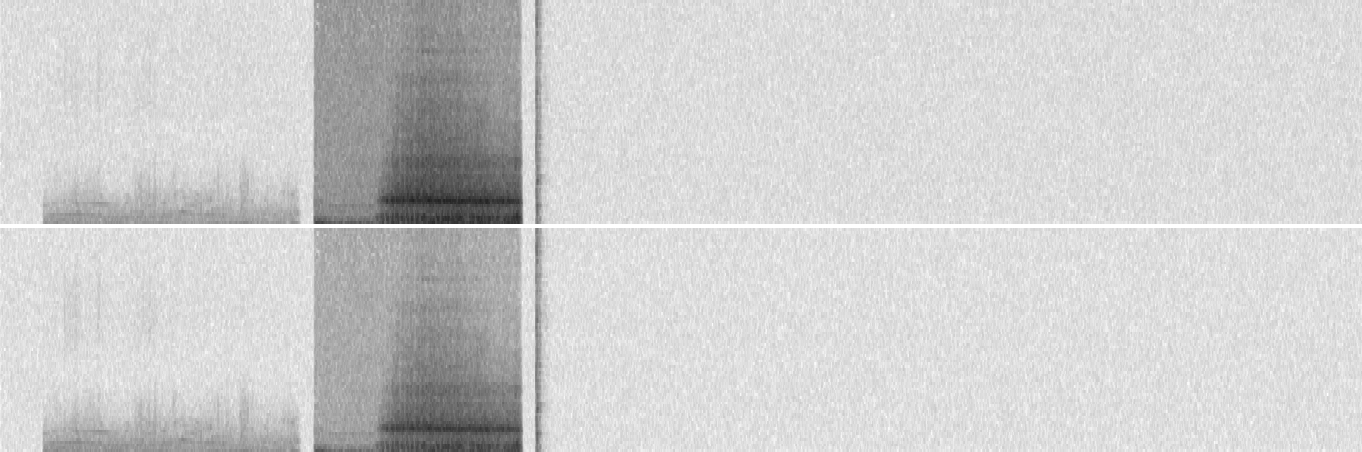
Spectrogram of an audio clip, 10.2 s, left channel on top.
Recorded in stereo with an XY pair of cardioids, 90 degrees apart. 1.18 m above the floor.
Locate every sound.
0.3 s footsteps: 25° right
2.4 s breathing: 45° left
4.0 s tapping: 20° right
